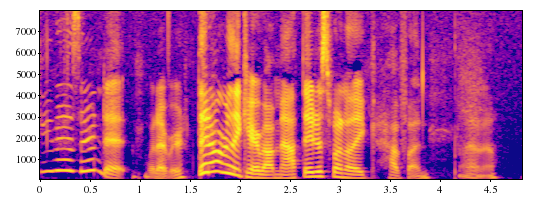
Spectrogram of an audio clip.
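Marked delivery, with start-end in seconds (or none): 0.0-0.9 high-pitched, soft delivery. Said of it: "I'm like".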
